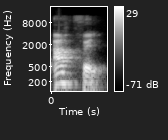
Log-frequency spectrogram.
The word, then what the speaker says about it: Apfel: যেমন এখানে একটি এফেল দেওয়া আছে যেটা আমরা ইংলিশে বলি এফেল কিন্তু জার্মানিতে হবে এটা আফেল ইংলিশ এ আর জার্মান আ দুটোই কিন্তু দেখতে সেম কিন্তু তাদের উচ্চারণগত দিক থেকে সম্পূর্ণ আলাদা যদি আমি একটা সেন্টেন্স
